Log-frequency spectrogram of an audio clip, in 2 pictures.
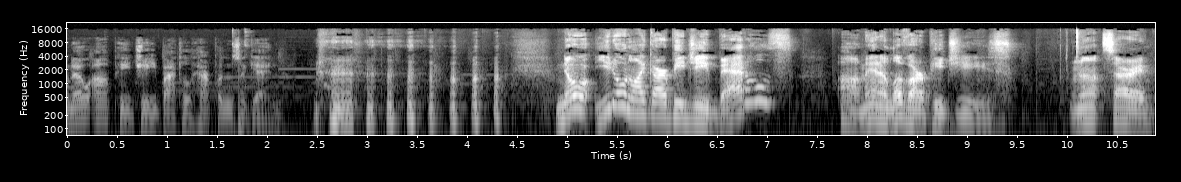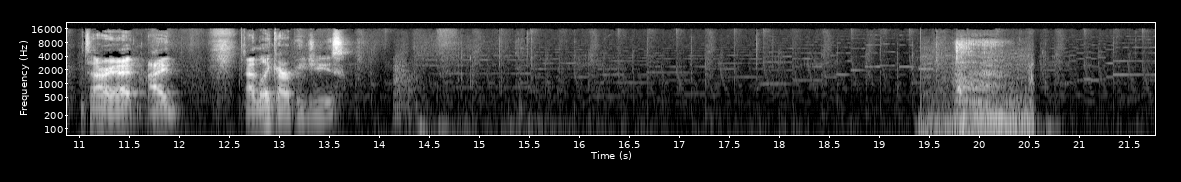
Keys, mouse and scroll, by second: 1.6 click, 19.3 space.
